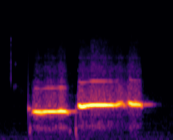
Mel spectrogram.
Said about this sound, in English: if you are able to uh, give a whistle, a particular whistle, I shall hear this whistle.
